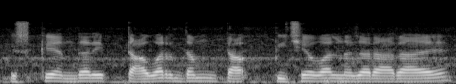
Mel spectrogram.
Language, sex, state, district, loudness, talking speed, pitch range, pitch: Hindi, male, Uttar Pradesh, Lucknow, -16 LUFS, 155 wpm, 140-150 Hz, 140 Hz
